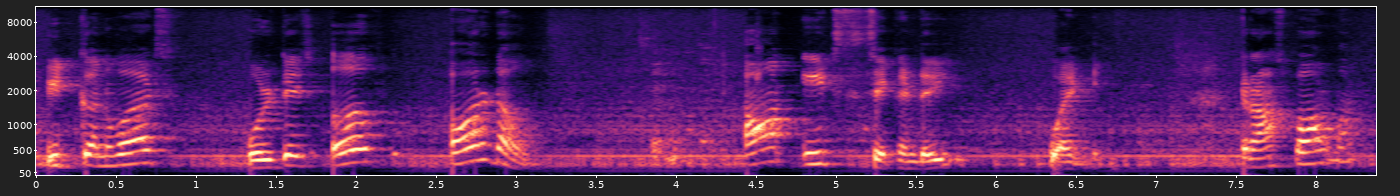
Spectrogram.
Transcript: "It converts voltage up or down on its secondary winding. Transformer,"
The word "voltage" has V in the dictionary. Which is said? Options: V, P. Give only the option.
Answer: P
